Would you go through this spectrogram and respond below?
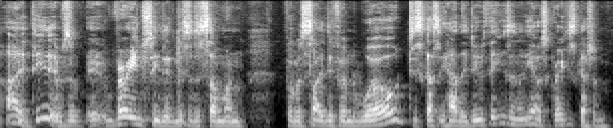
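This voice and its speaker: A man's voice: mid-range voice, expressive, racing, darkish tone, breathy edge. A man co-hosting a podcast, giving casual reviews in a rambling way, often interrupting himself. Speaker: podcast co-host. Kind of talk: casual chat, reviewing audio dramas.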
